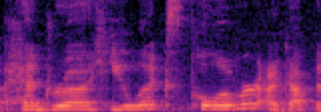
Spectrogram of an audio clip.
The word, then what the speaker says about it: Hedera: have figured it out um this is my Hedra Hedera helix pullover I got the name wrong last week but it's by rosemary or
